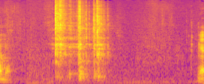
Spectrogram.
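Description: Thin metal-hubbed abrasive cutting discs set down on a metal-strewn workbench, clinking several times in quick succession about half a second in.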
